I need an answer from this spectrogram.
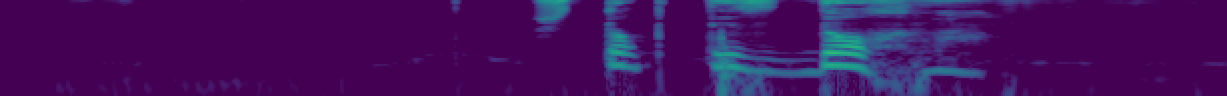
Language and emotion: Russian, angry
